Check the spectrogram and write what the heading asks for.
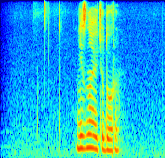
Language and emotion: Russian, neutral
